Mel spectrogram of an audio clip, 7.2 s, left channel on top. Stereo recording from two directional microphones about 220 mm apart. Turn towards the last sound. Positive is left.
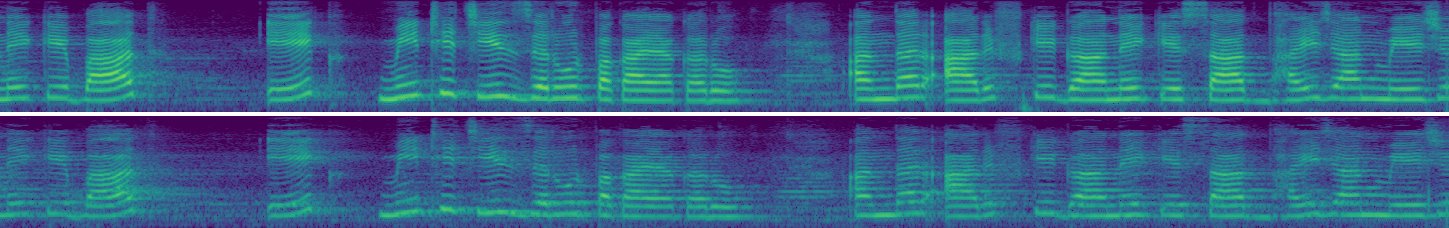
turn(degrees=45)  # may be behind; listen again after turning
